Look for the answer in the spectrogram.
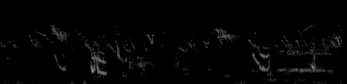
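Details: Playing grey francolin chicks cheep constantly: thin, downslurred whistled peeps from several young birds overlap in a lively, uneven chorus.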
